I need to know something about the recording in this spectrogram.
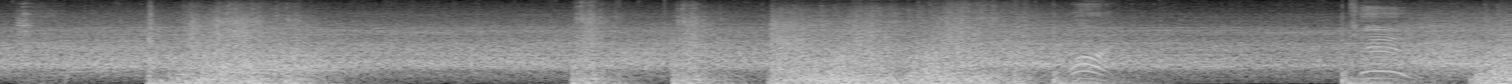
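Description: A heavy body slams onto a wrestling mat.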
